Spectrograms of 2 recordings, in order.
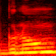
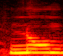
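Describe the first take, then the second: First: The word begins with a hard g sound. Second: The word begins with an n sound. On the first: The speaker calls it wrong. "ग्नोम तो नहीं पढ़ेंगे" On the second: The speaker calls it right. "नोम पढ़ेंगे"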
